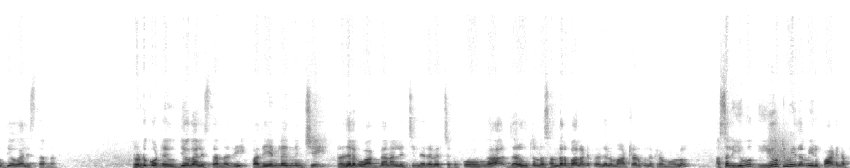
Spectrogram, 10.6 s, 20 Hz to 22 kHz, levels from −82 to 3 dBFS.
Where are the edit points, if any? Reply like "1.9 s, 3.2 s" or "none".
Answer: none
